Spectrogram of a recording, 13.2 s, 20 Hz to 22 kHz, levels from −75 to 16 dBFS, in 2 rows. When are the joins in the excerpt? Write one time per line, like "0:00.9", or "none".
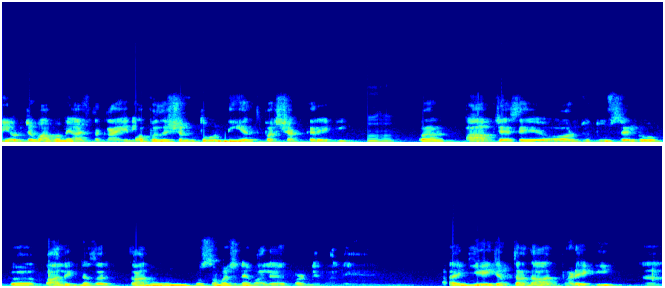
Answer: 0:01.3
